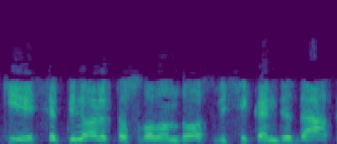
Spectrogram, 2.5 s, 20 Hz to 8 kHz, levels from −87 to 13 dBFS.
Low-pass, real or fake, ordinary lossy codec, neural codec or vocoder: 7.2 kHz; fake; MP3, 24 kbps; vocoder, 22.05 kHz, 80 mel bands, WaveNeXt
